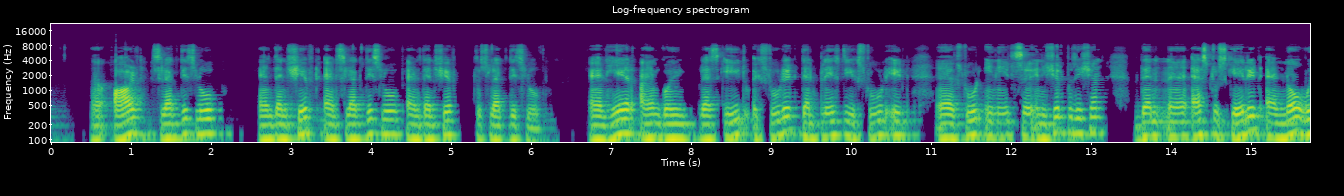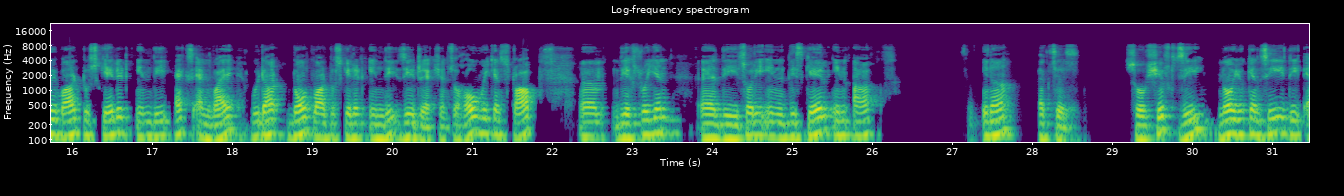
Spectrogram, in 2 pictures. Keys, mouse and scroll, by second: 2.7 alt+click, 5.3 alt+shift+click, 6.9 alt+shift+click, 8.0-10.0 middle drag, 10.0 e.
